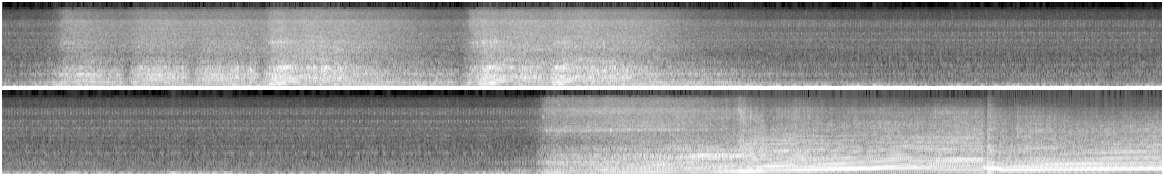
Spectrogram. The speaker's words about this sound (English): let's check it out with the Sol Performance exhaust outside on the roadside again with the valves closed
